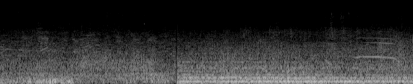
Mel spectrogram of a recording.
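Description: Wind and outdoor noise on the microphone; a little under two seconds in, a steady low boat-engine drone starts suddenly and holds an even pitch.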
